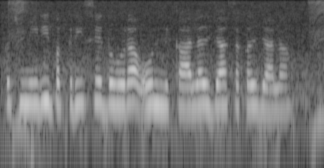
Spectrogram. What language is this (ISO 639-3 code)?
bho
